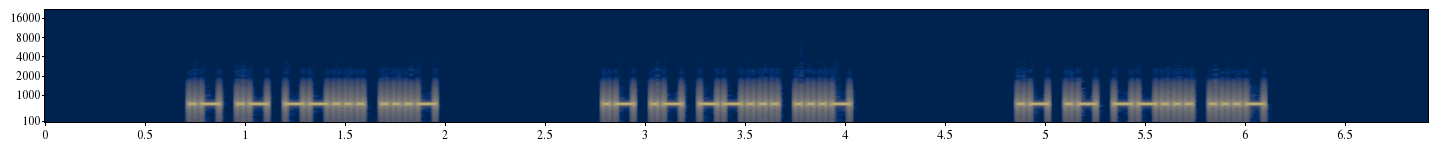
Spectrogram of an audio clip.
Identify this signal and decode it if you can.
Morse code, heard as a keyed tone, about 40 wpm, 700 Hz. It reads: AA7V AA7V AA7V
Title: Call Signs Repeated 2x - 40wpm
